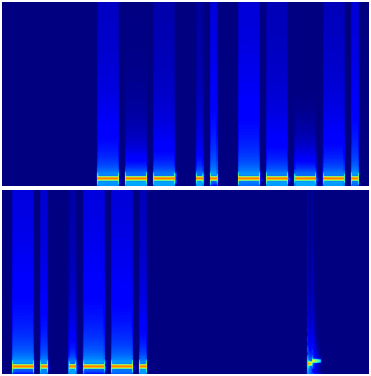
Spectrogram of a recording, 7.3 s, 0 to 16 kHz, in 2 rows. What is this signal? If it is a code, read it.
Morse code, heard as a keyed tone, about 17 wpm, 700 Hz. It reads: OI9NP
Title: Code Groups - 5 Letter:Numbers - 17wpm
